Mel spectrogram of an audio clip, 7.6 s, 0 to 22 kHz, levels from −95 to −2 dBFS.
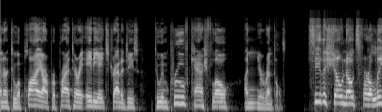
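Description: A speech recording with three network faults clustered near its end. Just after "improve cash flow on", from 4.99 to 5.15 s, the sound stalls and the last moment is stretched into a buzzy, fading hum for about 136 ms before speech resumes from where it left off. Nothing is lost and there is no true silence. This is likely a call audio freeze, where delayed packets drained the jitter buffer and the receiver extended the final sound to cover the wait. On a spectrogram the last frame's harmonics run on as flat horizontal bands that dim before the real speech returns, and the waveform shows a smoothly decaying stretch with no new syllable shapes. Right after "cash flow on your", from 5.25 to 5.28 s, there is a brief smear: short concealed packet loss. A few hundredths of a second never reached the decoder, so it continued the previous sound and crossfaded back, leaving a tiny blurred patch on the spectrogram. 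From 5.48 s to the end, following the same words, a call bitrate drop from 64 to 14 kbps makes the audio rough and muffled, and the spectrogram's upper frequencies thin out or vanish.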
